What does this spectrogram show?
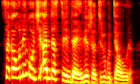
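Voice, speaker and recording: Zimbabwean woman host just chatting to her listeners, voice swings all over, animated, lots of "eh"s. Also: medium pitch, fast talker, husky. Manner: animated, chatty storytelling with frequent "eh" fillers. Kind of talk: casual monologue to listeners.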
